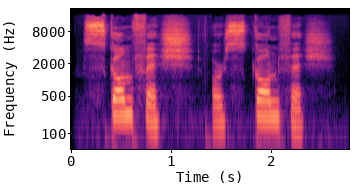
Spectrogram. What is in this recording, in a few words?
"scomfish or sconfish", Cromarty; [sCOM-fesh or sCON-fesh]; disgust, sicken, to; Verb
